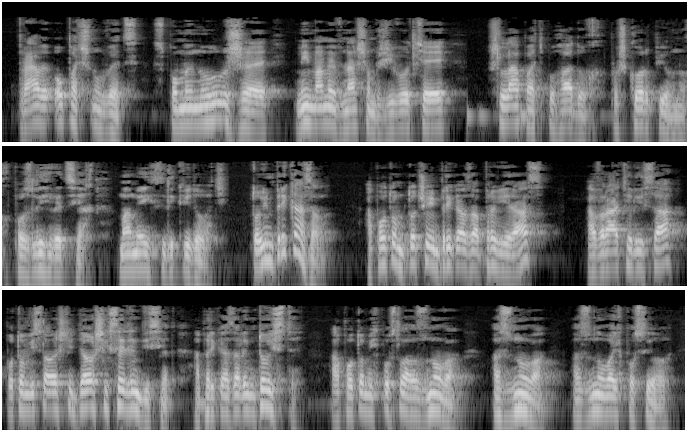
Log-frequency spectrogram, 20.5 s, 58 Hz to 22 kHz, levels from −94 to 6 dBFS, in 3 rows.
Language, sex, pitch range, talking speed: Slovak, male, 110-140 Hz, 165 wpm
